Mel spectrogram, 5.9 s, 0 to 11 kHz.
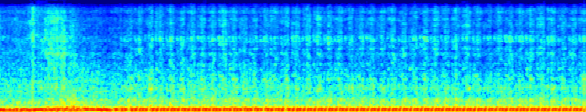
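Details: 1965 Mustang V8 with new headers, timing at 12 degrees before, after turning the front idle screw about three quarters of a turn: deep even burble at steady low idle, no misses, ticks or hunting; sounds real good.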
